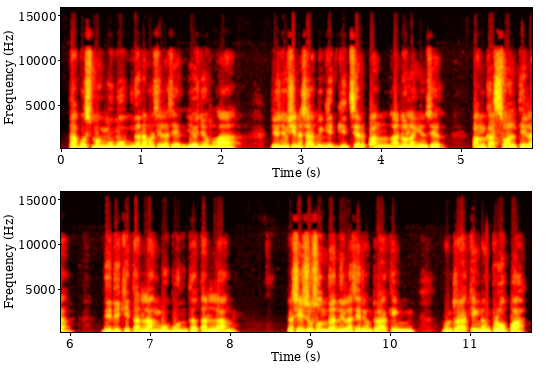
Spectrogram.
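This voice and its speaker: Man, soldier, respectful interview talk, mid pitch, dry close recording. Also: flat delivery, a little fast, darkish tone, dry recording. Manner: respectful, says "sir" constantly. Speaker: soldier recounting enemy tactics. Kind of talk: casual interview storytelling.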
